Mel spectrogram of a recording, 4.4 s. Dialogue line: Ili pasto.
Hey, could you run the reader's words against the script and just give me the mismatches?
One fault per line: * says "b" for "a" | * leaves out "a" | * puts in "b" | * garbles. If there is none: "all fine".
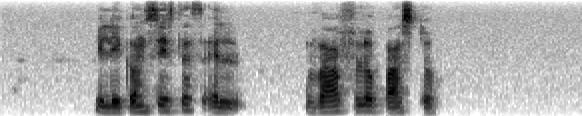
* puts in "konsistas el vaflo"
